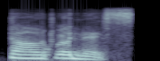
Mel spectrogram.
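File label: "outwardness", Indian English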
